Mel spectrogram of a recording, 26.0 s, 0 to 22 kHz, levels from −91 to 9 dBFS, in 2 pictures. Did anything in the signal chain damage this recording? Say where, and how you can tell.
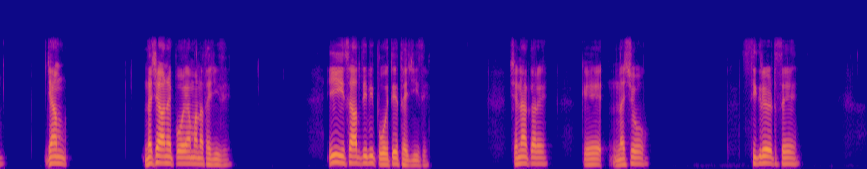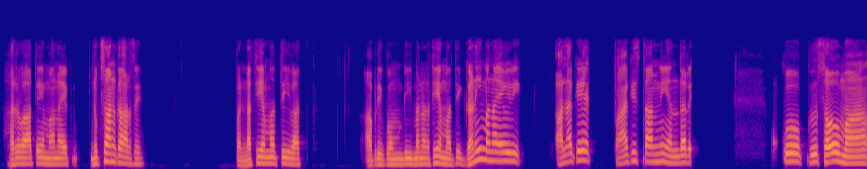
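No, nothing in the signal chain damaged this audio.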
